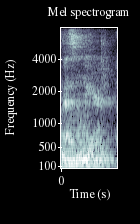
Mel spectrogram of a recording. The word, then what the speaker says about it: Messenlehner: wesson later my name my last name is pronounced the messenglinger as you can see here a mess in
